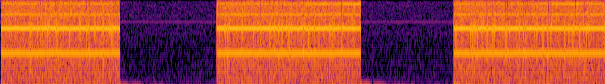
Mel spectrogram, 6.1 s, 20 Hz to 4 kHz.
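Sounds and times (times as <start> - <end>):
EAS alternate emergency alert tone: 0.0 - 1.2, 2.2 - 3.6, 4.6 - 6.0.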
